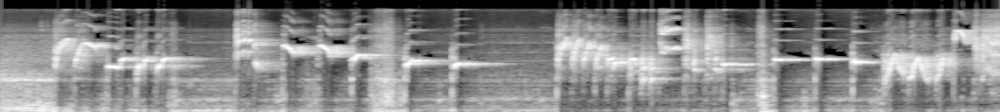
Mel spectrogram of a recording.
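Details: Harsh-style 'tembakan kasar' song of a green leafbird, played to stir other leafbirds into song: a jumble of slurred whistles, chattering bursts and steady high notes, with a short drop in loudness around five seconds before vigorous phrases return.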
